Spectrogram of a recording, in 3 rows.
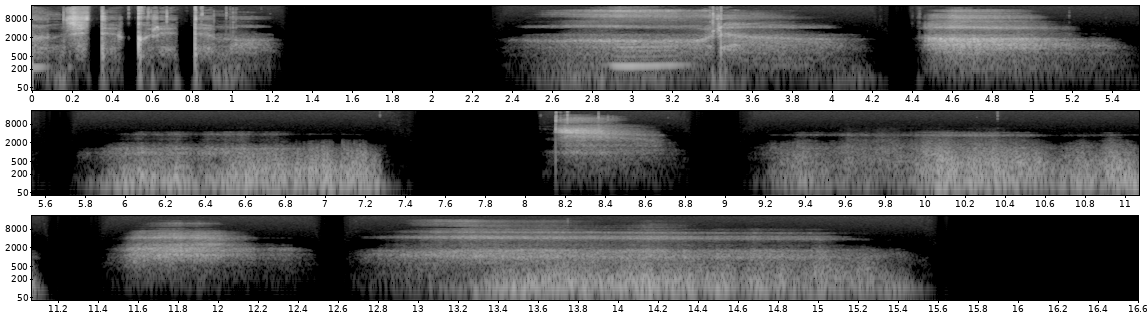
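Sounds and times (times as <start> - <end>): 
speech: 0.2 - 0.4
soft breaths blown toward the listener: 2.8 - 7.4, 9.2 - 12.4, 13.0 - 15.5.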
